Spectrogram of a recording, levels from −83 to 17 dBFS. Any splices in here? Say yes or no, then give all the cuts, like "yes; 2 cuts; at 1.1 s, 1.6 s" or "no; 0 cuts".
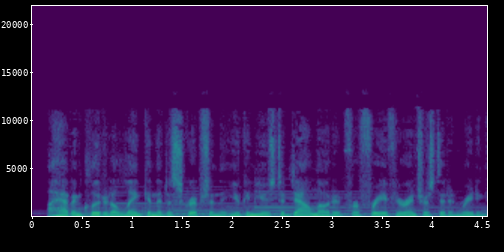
no; 0 cuts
